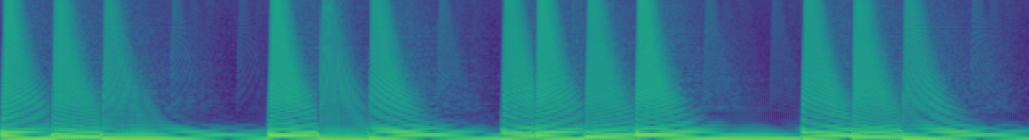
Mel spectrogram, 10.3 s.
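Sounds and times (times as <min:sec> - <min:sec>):
bass: 0:00.0 - 0:10.2.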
